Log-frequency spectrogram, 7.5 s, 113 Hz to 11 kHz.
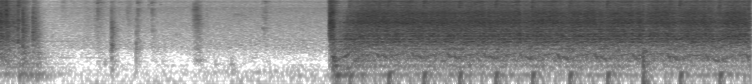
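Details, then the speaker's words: Craftsman LT2000 lawn tractor repowered with a Kohler Courage engine on choke, start attempt after sitting: starter drags slowly, under three compression beats a second, never catches; weak, dying battery starving the cranking, no start. "oh okay it won't start and uh batteries kind of dying so i need to recharge and uh didn't even have any signs of starting huh but the battery did seem kind of slow though"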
